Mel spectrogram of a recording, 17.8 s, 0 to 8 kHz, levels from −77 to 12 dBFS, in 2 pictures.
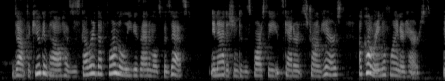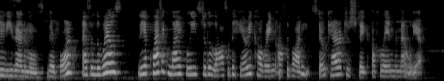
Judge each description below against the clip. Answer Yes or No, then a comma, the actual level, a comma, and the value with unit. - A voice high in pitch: Yes, high, 230 Hz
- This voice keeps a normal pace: Yes, average, 165 wpm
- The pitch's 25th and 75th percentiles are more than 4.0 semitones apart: Yes, average, 5.2 semitones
